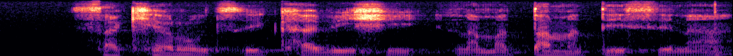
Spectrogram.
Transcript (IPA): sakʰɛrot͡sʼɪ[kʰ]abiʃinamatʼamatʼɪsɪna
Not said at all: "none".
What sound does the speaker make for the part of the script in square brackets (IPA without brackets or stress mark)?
kʰ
